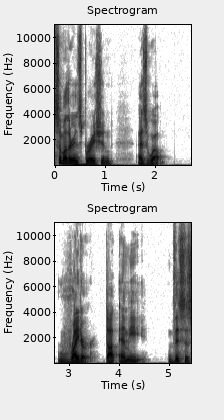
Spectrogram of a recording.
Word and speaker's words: Rytr: Writer.me. This is spelled RYTR.me.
